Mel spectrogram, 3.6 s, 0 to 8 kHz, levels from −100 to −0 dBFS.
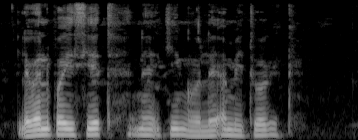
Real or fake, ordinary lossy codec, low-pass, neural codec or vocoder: real; none; 7.2 kHz; none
